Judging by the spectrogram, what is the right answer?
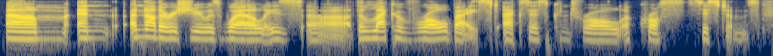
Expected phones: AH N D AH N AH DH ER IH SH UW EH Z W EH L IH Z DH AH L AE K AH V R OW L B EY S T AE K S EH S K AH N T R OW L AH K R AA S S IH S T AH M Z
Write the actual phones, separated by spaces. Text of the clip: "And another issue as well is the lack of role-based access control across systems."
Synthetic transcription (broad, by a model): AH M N AH N AH DH ER IH SH UW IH Z W EH L IH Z DH AH L AE K AH V R OW L B EY S T AE K S EH S K N T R OW L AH K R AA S S IH S T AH M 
